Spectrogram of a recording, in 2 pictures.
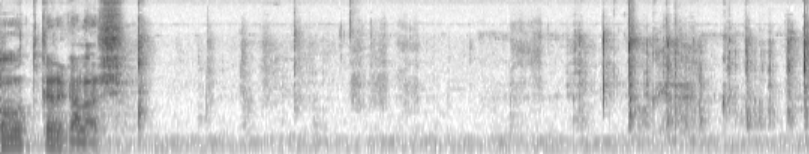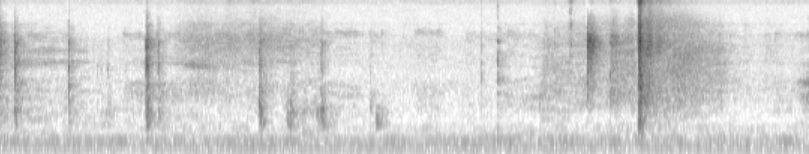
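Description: A plastic toy clicks and taps softly as it is handled.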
